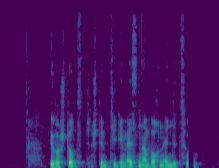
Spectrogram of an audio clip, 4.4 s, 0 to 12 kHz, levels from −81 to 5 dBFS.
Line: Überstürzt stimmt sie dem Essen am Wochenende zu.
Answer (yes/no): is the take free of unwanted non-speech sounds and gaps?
no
